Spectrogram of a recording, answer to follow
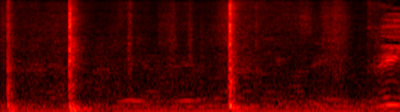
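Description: Punches in a jab, cross, uppercut combination landing on a padded target: three sharp smacks, two in quick succession and a third under a second later.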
